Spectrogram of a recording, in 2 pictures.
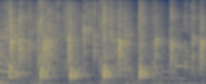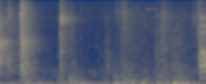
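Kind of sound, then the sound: crowd, audience applause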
